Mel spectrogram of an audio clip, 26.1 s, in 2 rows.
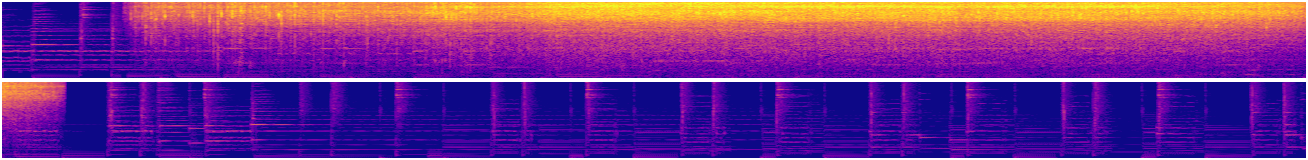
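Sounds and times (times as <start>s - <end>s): soft keyboard music: 0.0s - 26.0s
vegetables sizzling in hot oil: 1.2s - 13.7s.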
